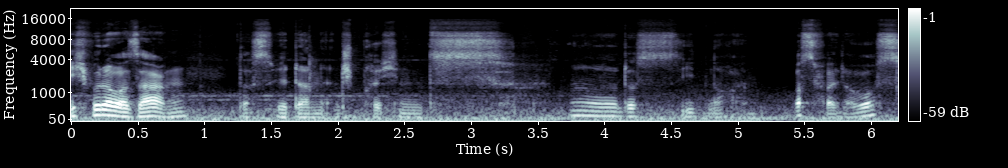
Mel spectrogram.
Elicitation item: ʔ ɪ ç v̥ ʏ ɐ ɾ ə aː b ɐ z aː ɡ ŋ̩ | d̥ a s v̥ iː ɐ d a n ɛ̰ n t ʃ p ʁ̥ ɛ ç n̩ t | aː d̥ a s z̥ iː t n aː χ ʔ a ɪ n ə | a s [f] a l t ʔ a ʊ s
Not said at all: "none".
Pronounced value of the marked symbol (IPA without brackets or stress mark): f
